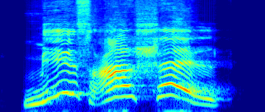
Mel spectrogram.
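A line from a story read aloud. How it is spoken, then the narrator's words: Chubby man screaming. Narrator (French): hurla le gros joufflu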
